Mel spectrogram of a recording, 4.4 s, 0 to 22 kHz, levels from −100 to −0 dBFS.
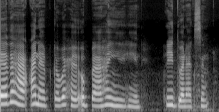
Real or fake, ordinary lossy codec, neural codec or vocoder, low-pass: real; none; none; none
